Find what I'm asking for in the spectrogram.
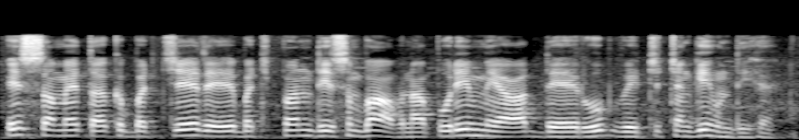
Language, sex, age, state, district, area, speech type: Punjabi, male, 18-30, Punjab, Kapurthala, urban, read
